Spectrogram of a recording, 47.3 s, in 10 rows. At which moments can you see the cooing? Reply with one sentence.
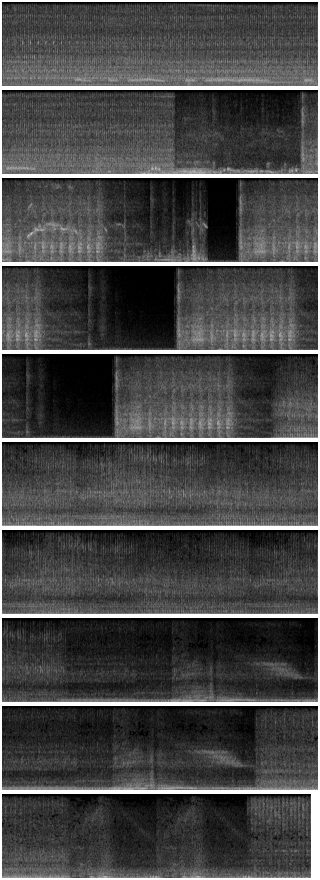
The cooing can be heard from 1.1 to 12.6 s.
